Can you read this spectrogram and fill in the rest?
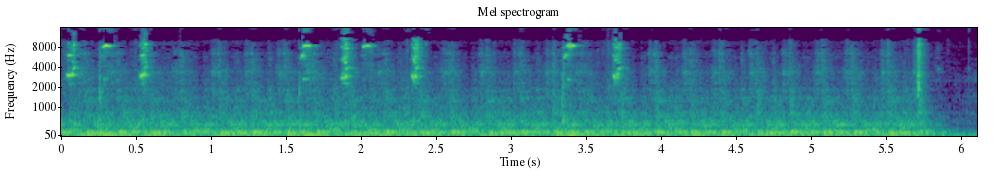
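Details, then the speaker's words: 1979 Volkswagen Type 2 bus: steady starter cranking with rhythmic chirps about four a second and a low churn, nearly catches but won't start; owner suspects low fuel, gauge below reserve; crank no start. "I don't know if you can hear it back there but it's trying to crank over it's trying but to be honest that fuel gauge is below the R"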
